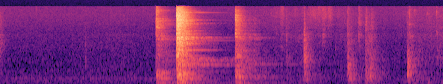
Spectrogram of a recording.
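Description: Wall-oven door swung shut on a wire rack holding a glass baking dish: a loud metallic clunk with a short ringing about two seconds in, followed by a few lighter knocks and rattles.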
